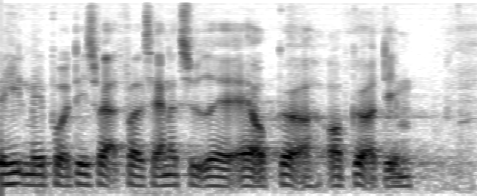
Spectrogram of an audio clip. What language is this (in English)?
Danish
